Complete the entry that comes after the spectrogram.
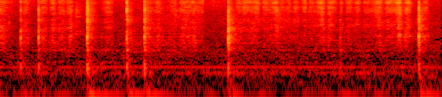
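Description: Pen or pencil scratches across paper in short strokes and taps, quiet and close in a still room, with no talking.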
